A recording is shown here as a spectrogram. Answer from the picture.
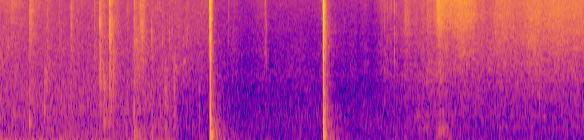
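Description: Two sharp knocks a little under a second apart, each short with no ringing after.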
